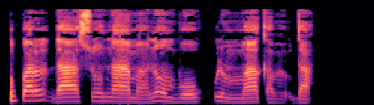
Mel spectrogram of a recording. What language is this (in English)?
Dagbani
